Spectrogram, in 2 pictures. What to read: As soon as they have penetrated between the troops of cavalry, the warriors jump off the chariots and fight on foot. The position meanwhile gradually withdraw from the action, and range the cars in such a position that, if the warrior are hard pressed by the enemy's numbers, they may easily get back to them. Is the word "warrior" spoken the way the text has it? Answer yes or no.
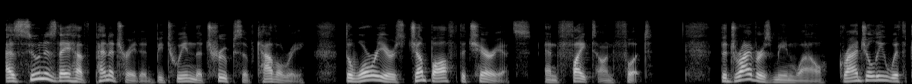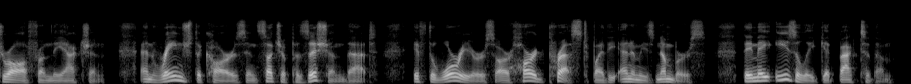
no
